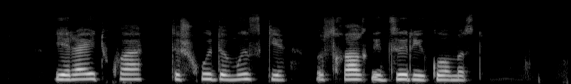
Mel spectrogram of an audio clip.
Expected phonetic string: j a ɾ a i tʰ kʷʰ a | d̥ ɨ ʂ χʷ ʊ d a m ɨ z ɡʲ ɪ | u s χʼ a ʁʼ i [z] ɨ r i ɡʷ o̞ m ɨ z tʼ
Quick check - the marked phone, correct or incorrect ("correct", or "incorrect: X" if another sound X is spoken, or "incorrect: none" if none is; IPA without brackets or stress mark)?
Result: incorrect: d͡z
